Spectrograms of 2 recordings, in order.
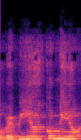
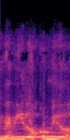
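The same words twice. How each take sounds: First: BEBIDO and COMIDO ending in -ÍO; dropped D in -ido. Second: Said in the usual way. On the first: Shown as a demonstration. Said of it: "las terminaciones en ido". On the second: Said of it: "por decir bebido o comido".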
